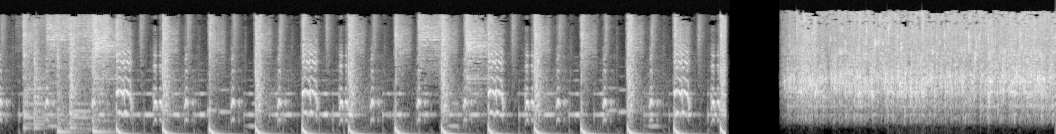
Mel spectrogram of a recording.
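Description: Hen clucking set to a music track with a heavy bass kick about twice a second, stopping abruptly about seven seconds in. After a brief silence, a steady hiss runs until just before the end.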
